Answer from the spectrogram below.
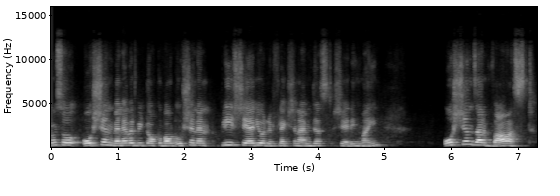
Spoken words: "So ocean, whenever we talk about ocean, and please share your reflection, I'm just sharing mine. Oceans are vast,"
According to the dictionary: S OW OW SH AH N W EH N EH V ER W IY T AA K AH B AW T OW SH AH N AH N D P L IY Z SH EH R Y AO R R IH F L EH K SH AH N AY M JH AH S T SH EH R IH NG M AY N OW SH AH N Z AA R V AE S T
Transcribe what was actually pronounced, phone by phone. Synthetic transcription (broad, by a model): S OW OW SH AH N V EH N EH V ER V IY T AA K AH B AW T OW SH AH N AH N D P L IY Z SH EH R Y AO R R IH F L EH K SH AH N AY M JH AH S T SH EH R IH NG M AY N OW SH AH N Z AA R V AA S T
